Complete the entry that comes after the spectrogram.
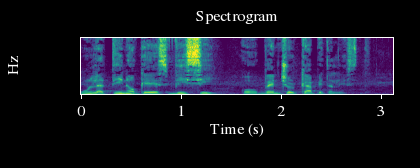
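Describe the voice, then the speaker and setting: A man's fairly high voice at a moderate pace, with music in the background. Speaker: journalist, podcast host. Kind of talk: podcast intro narration.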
